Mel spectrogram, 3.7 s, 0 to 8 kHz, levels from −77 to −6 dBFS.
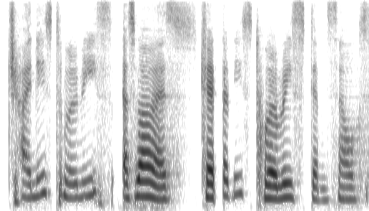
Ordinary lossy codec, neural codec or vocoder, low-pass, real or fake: none; codec, 16 kHz, 0.5 kbps, X-Codec, HuBERT features, trained on general audio; none; fake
